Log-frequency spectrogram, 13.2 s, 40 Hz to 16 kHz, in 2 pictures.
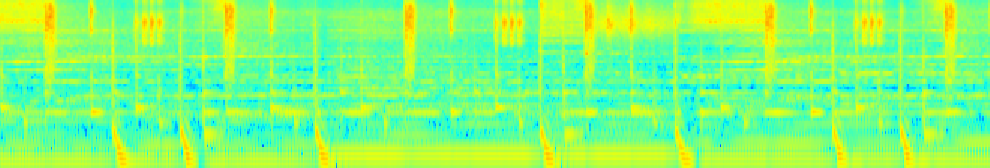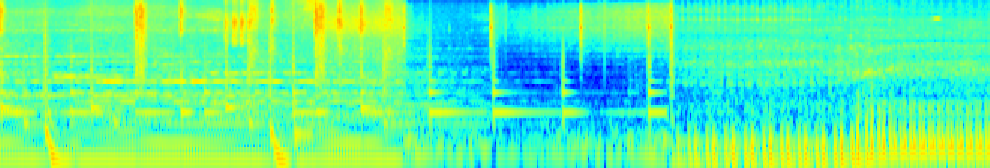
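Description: A 2019 Triumph Speed Twin 1200 parallel-twin engine runs loud and close, with a steady rumbling idle and rhythmic mechanical clatter, then briefly dips and revs back up.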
